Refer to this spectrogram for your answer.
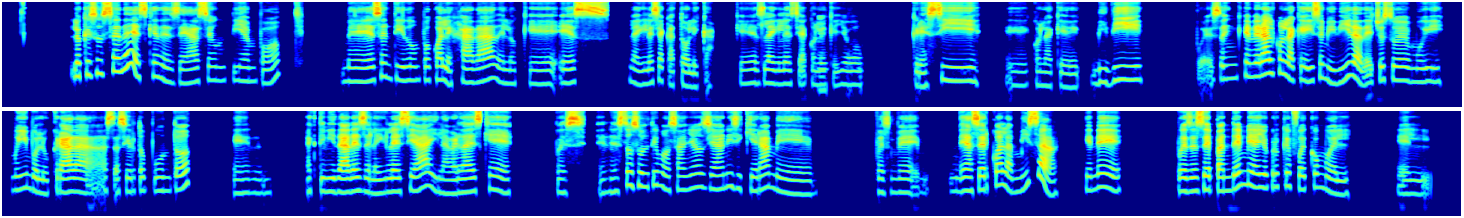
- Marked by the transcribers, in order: tapping; other background noise
- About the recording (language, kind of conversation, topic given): Spanish, advice, ¿Cómo puedo afrontar una crisis espiritual o pérdida de fe que me deja dudas profundas?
